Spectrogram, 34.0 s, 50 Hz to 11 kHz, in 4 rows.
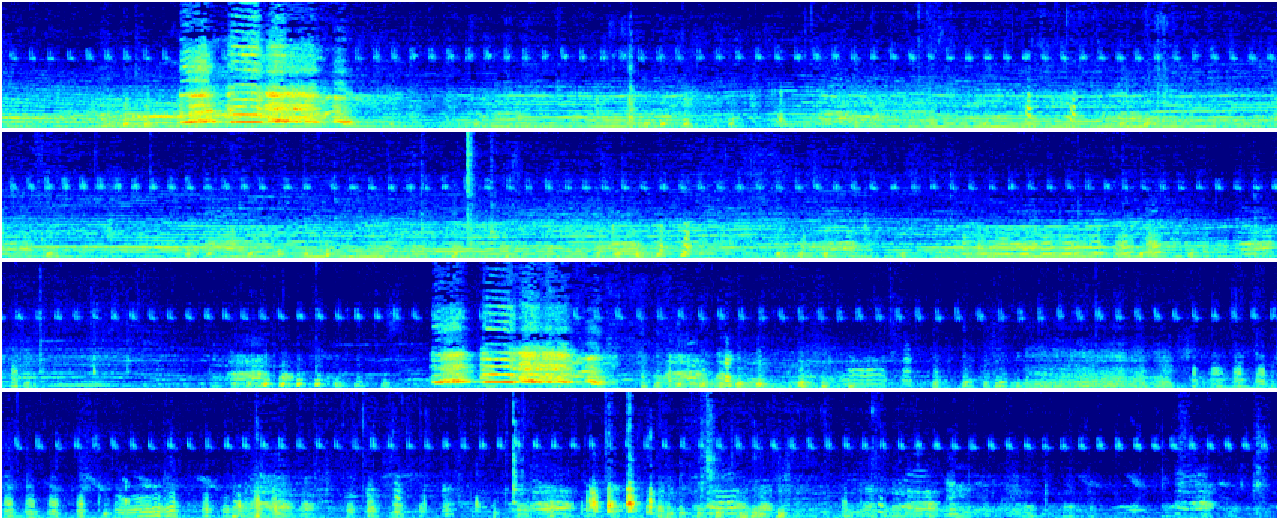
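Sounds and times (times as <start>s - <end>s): hens clucking: 0.0s - 34.0s.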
